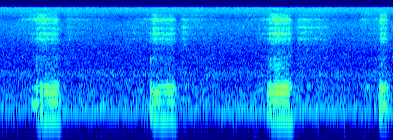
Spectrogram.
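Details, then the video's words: American Bulldog puppy snoring loudly indoors: three rough, rasping snores spaced about every one and a half to two seconds, each a short harmonic-rich grunt over a steady low electrical hum. "PUPPY SNORING"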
